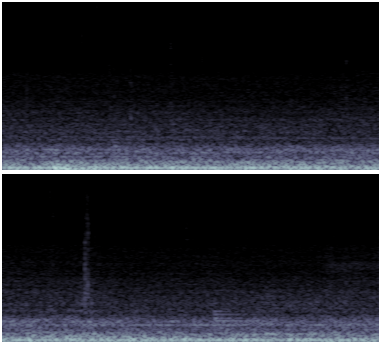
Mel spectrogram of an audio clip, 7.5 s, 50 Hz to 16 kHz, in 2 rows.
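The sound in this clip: Steady, loud low rumble from inside a car driving on a road at night at about 90 km/h. The road and engine drone runs continuously with no talk.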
